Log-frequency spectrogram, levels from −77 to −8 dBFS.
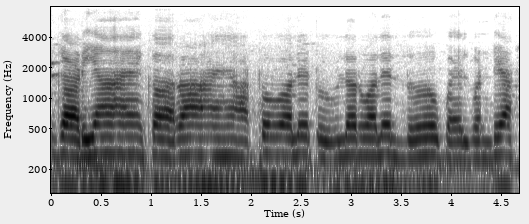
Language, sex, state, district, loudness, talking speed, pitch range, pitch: Hindi, male, Chhattisgarh, Raipur, -17 LUFS, 155 wpm, 130-135 Hz, 135 Hz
